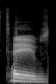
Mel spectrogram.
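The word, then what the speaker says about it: Toews: It's Taves.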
